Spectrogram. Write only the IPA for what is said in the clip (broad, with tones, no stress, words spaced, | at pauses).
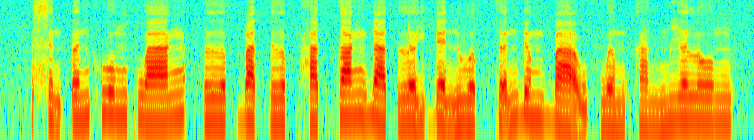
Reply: sə̰˧˨nʔə˨˦nhwo˧ŋkwa˨˦ŋ | ɣə˨˩p̚ɓa˨˩t̚ɣə˨˩p̚ ha˨˩t̚t̪a˧ŋɗa˨˩t̚ lə̰˧˨jɗɛ̰˧˨n və˨˩p̚t̪ə̰˧˥nɗə˧m ɓa̰ː˧˨whwə˧˩m ka̤˨˩nmi˧ə̯ lo˧ŋ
